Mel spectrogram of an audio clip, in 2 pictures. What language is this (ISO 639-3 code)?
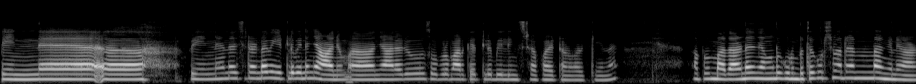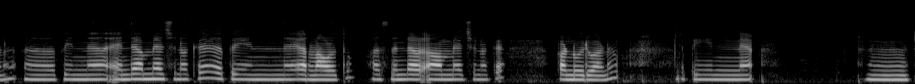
mal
